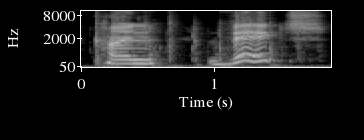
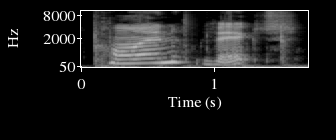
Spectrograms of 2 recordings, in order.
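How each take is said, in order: First: The stress is on the second syllable. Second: The stress is on the first syllable. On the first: It means to declare someone guilty of a crime. "syllable on the second half" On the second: It names a person who committed a crime. "syllable stress on the first half"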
